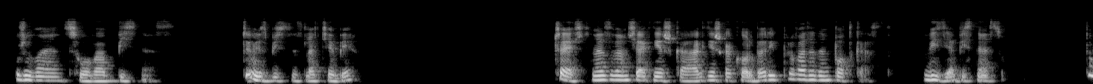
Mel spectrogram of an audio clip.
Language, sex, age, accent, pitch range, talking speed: Polish, female, 30-49, native, 170-215 Hz, 115 wpm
